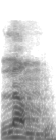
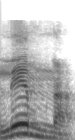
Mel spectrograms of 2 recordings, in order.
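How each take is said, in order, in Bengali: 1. স্বরধ্বনিটি দুর্বল 'uh'। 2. স্বরধ্বনিটি স্পষ্ট, ছোট 'e'। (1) "হালকা আকার দিয়ে লাম"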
